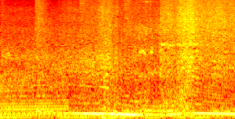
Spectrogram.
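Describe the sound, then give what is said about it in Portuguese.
A Mitsubishi Lancer engine revs in a car commercial, a loud, steady drone whose low pitch wavers and swells as the throttle is worked, with no voices over it. “O espírito de nossa tecnologia vive em seu carro. O carro que triunfou em todo o mundo. Mitsubishi Lancer.”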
